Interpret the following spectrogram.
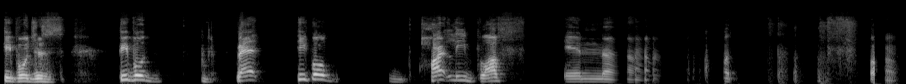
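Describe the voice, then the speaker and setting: A man's voice: fairly high pitch, expressive, very slow, pauses often, a bit bright, rough recording. A man talking poker strategy in a casual group call, his connection breaking up and dropping out as he restarts his sentences. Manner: restarts sentences as the line cuts out. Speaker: poker study group member. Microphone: online voice call.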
